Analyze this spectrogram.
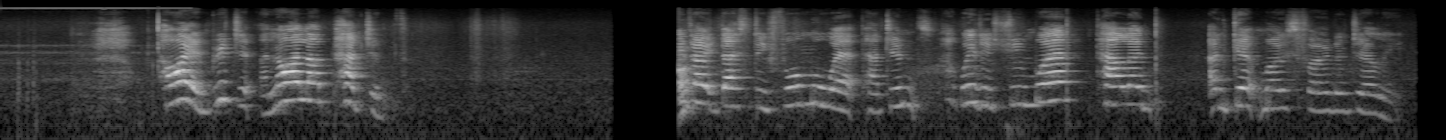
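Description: A young girl talks cheerfully, close by.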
